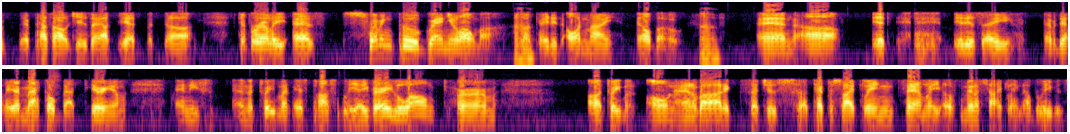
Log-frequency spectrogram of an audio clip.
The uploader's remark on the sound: questions called in by listeners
